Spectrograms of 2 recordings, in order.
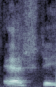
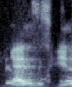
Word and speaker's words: Etsy: So if you go to Etsy, you'll be but it will be Etsy, not Etsy. Etsy is your aunt, I think, but Etsy. Etsy.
